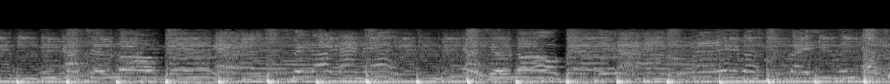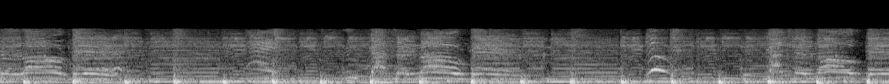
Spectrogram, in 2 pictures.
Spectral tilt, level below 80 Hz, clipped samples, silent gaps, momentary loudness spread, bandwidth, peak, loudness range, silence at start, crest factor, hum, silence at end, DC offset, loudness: -8 dB/octave; -24 dBFS; under 0.1%; none; 4 LU; 5.4 kHz; 0 dBFS; 1 LU; 0 s; 16 dB; none; 0 s; under 0.1%; -17 LUFS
